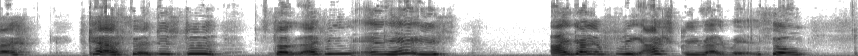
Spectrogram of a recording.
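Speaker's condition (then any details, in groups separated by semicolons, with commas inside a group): Cerebral palsy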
